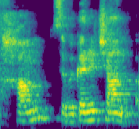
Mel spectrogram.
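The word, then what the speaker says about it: ham: But if you would like to do the seed mantra, the it's hum, h a m, but it's pronounced hum.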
